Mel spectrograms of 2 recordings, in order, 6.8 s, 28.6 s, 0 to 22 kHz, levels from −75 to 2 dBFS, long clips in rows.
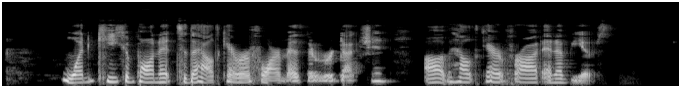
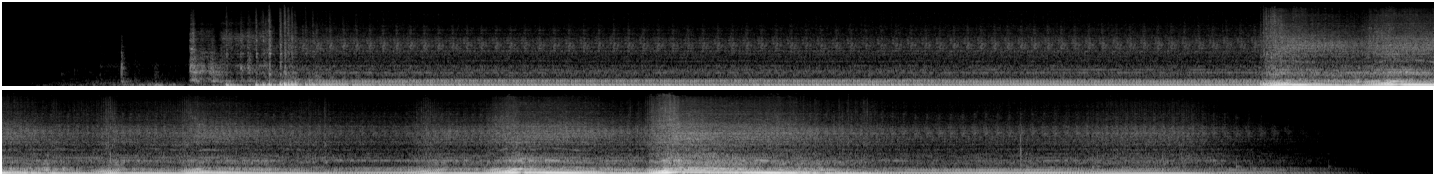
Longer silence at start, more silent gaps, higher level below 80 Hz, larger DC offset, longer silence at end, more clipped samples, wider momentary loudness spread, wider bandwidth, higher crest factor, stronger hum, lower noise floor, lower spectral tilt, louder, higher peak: second, 0.6 s vs 1.2 s; neither; second, -56 dBFS vs -20 dBFS; neither; second, 0.75 s vs 1.35 s; neither; second, 6 LU vs 17 LU; second, 9 kHz vs 15 kHz; about the same, 16 dB vs 18 dB; neither; second, -66 dBFS vs -70 dBFS; second, -4.5 dB/octave vs -6.5 dB/octave; first, -16 LUFS vs -21 LUFS; about the same, 0 dBFS vs 0 dBFS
